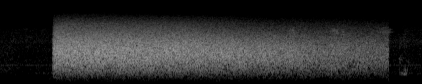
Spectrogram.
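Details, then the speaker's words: Steady hissing white-noise tinnitus masking sound from a BeHear ACCESS Model II hearing amplifier headset, on for about three seconds then off; volume, sharpness, pitch, balance and modulation are adjustable via the app. "Using the BeHear app the user can control the volume, sharpness, pitch, balance, and modulation of the generated noise."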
